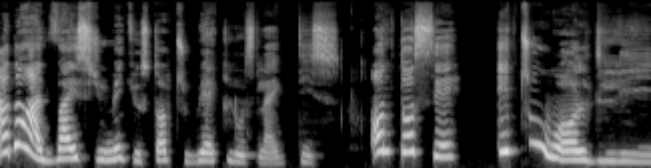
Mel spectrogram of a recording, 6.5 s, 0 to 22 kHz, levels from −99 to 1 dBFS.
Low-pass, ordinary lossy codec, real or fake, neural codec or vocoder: none; none; real; none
